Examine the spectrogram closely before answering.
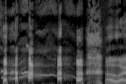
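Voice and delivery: laughing. Real, not acted. Laughing while telling.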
